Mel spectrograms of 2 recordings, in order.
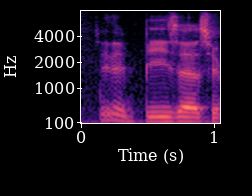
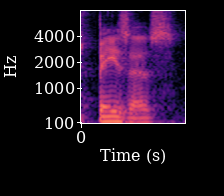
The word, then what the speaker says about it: Bezos: how are you supposed to say his name bezoar Bezos Bezos yeah it's Bezos oh that guy's just practicing karate but that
